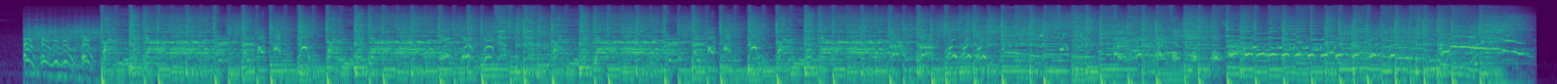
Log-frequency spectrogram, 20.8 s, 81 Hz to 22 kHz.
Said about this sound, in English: It was on Saturday nights at 7 p.m. after the news, and it was on for more than a decade. And kids would stay up and watch it if their parents let them. And this was the theme song.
